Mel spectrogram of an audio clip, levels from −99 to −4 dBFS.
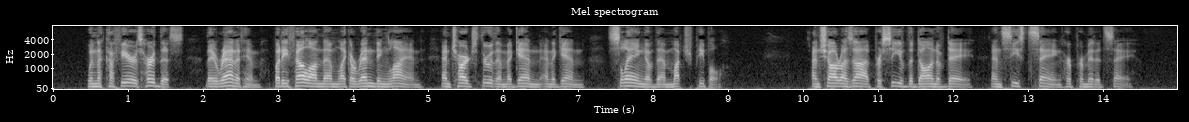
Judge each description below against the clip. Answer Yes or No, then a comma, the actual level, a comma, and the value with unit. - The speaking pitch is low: Yes, low, 130 Hz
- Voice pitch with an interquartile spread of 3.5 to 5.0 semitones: No, average, 2.9 semitones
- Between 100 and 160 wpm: No, average, 170 wpm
